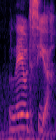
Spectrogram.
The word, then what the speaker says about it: Laodicea: Laodicea. – Oh, that's nice, isn't it? – Yeah. Laodicea.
